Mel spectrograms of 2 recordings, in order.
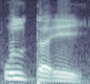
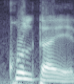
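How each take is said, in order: First: The first word starts with a glottal stop. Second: The first word starts with a deep q sound. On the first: This is how Egyptians actually say it. "لكن هم يتكلم قلت ايه" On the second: This is how it is supposed to be said. "مفروض قلت ايه"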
